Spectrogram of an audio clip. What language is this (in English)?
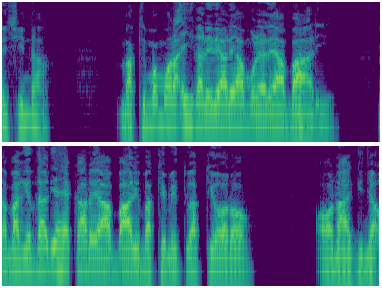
Kikuyu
